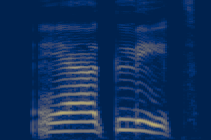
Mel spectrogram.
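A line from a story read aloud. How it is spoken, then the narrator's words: Rude reply. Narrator (Russian): грубо ответил молодой мужчина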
